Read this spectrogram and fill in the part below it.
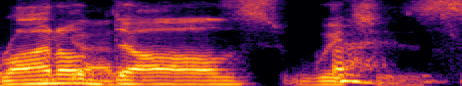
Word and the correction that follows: Roald: There's no N in there. – Oh, I'm sorry. How's it pronounced? – Roald.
